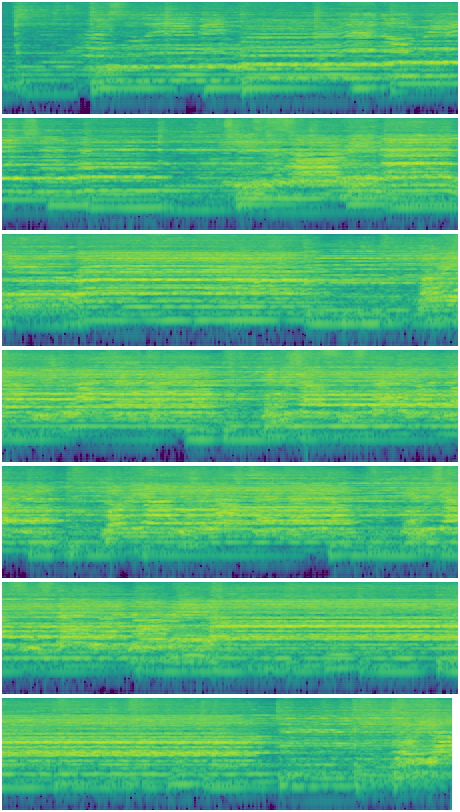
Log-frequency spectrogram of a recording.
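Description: Mixed choir of women's and men's voices singing a cantata, one sustained phrase after another with short breaks between.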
